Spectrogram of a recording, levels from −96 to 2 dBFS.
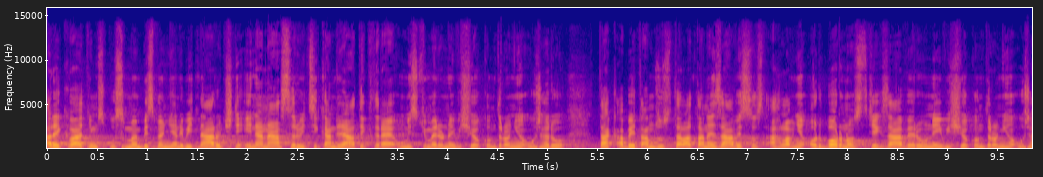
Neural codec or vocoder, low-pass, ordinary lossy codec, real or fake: none; 14.4 kHz; AAC, 96 kbps; real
